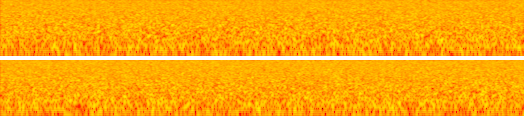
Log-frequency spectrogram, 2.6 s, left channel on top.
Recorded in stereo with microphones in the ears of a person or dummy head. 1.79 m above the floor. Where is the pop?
I don't hear a pop.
